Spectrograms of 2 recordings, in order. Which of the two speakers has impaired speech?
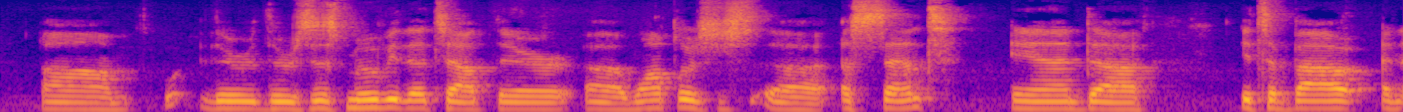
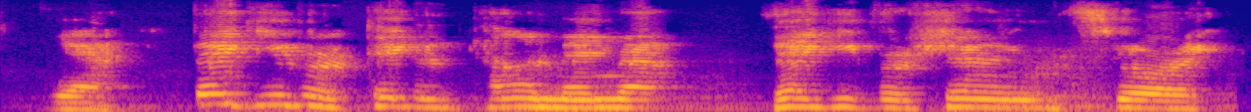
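The second: cerebral palsy; present from birth, all muscles, cannot walk, wheelchair; mild speech impediment.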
